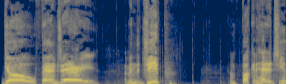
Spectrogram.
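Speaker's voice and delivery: loud, high, hyped yelling; excited shouting. Real, not acted. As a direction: yell it out, full of hype. Calling out from the Jeep.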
